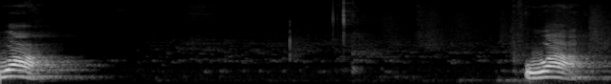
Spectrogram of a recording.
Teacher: वा जो है वो दंत और ओष्ठ से मिलकर बना है, दंत ओष्ठ। वा का उच्चारण स्थान भी दो से होता है, एक दंत से होता है, एक ओष्ठ से होता है।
